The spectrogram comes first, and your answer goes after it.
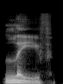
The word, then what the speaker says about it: leave: First, live. Compare it with leave. The long e sound is the difference.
